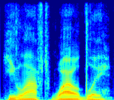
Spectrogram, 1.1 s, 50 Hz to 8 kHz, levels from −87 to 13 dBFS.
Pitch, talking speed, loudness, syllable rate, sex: 90 Hz, 155 wpm, -16 LUFS, 4.8 syllables/s, male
